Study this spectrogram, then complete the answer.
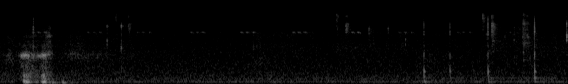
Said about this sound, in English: It's funny because we actually did hear crickets. It's such a question. The crickets just have to chime in.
